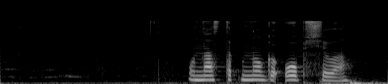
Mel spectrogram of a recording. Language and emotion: Russian, neutral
